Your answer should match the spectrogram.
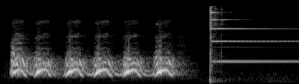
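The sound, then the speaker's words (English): A dog barks six times in quick, even succession, loud, then a single bright bell ding rings out and slowly fades. No one speaks. “Shaggy dog.”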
